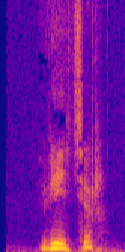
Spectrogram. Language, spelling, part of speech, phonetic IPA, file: Russian, ветер, noun, [ˈvʲetʲɪr], Ru-ветер.ogg
- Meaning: 1. wind 2. the wind(s), flatus 3. the wind of change (usually in the phrase ве́тер переме́н (véter peremén))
